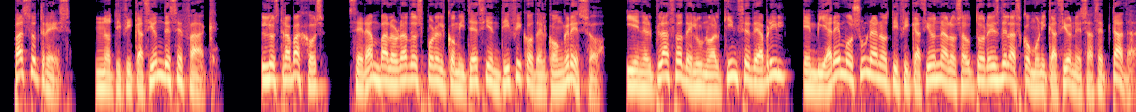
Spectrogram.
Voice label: Spanish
